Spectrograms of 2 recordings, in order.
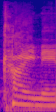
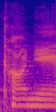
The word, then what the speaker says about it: Kaine: Her name's Kaine, not Kanye.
